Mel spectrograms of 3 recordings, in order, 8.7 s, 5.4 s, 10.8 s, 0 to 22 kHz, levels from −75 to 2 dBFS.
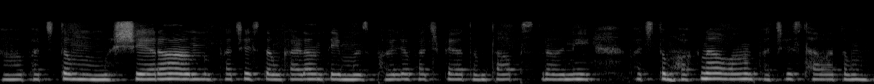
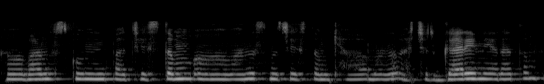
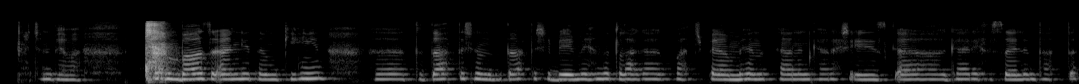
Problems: constant background noise, background conversations at intervals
